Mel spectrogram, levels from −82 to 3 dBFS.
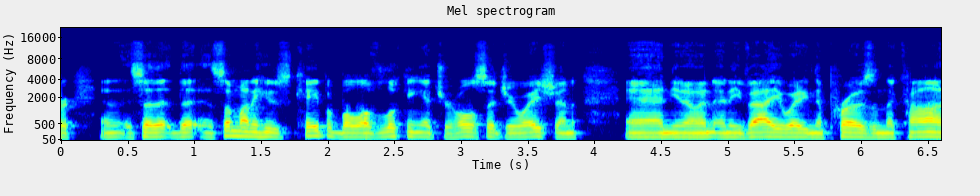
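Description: No technical faults can be heard anywhere in the recording. There is nothing to place on a timeline.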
